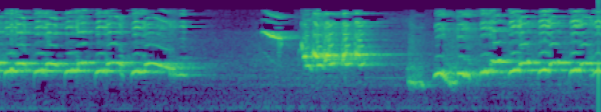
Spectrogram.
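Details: White-rumped shama, a juvenile taken from the forest and shedding its spotted plumage, in a lure recording meant to set birds singing: dense buzzy trilled phrases, a high whistled note between them, a short gap, then the rasping trill resumes.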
